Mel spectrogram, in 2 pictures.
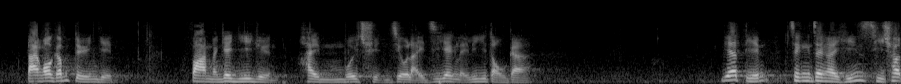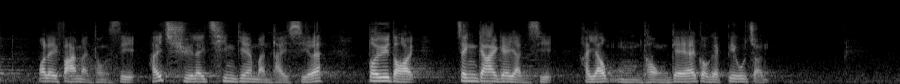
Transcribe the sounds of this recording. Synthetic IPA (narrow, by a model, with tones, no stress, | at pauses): t̪aː˨˩nŋɔː˨˧kɐ˨˥mt̪yː˨njiː˨˩n | faː˨nmɐ˨˩nkɛː˧jiː˨˧jyː˨˩nhɐ˨jm̩˨˩wuː˨˧jt͡ʃʰyː˨˩nt͡siː˨wlɐ˨˩jt͡siː˧˥jɪ˥ŋle˨˩jliː˥t̪o˨wkaː˧ | niː˥jɐ˥t̪̚iː˨˥mt͡sɪ˧ŋt͡sɪ˧ŋhɐ˨jhiː˨˥nsiː˨t͡ʃʰɵ˥t̚ŋɔː˨˧t̪e˨jfaː˨nmɐ˨˩nt̪ʰʊ˨˩ŋsiː˨hɐ˨˥jt͡ʃʰyː˨˧le˨˧jt͡sʰiː˧mkiː˧nɡɛ˧mɐ˨nt̪ʰɐ˨˩jsiː˨lɛː˥ | t̪ɵ˧ɥt̪ɔː˨˩jt͡sɪ˧ŋkaː˧jkɛː˧jɐ˨˩nsiː˨ | hɐ˨jɐ˨˧wm̩˨˩t̪ʰʊ˨˩ŋkɛː˧jɐ˥t̚kɔː˧kɛː˧piː˥wt͡sɵ˨˥n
